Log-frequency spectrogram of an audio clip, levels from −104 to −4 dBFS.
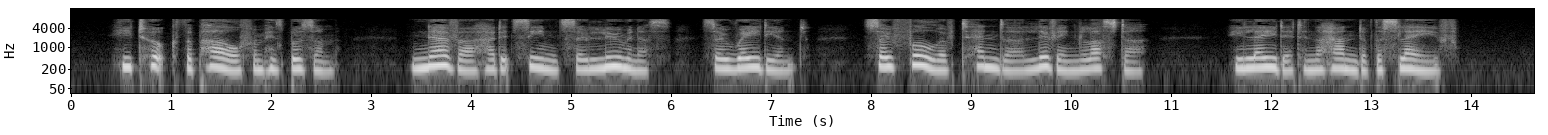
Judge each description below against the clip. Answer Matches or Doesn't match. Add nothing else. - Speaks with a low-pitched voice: Doesn't match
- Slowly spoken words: Matches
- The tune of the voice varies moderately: Matches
